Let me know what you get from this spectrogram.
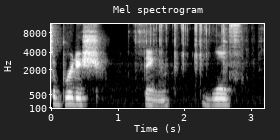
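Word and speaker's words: Wolff: it's a British thing wolf but it's spelled w-o-l-f-f those are very nice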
